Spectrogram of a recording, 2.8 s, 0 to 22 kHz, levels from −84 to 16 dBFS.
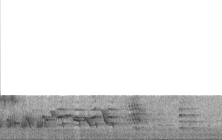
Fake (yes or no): no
